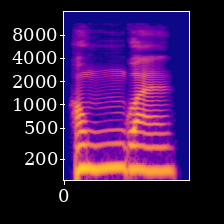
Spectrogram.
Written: 宏观

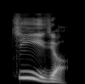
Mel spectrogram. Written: 计较

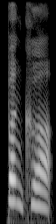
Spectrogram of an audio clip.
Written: ben3 ke1

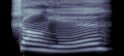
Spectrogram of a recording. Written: 上瘾

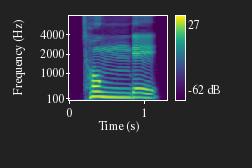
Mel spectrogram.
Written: 重叠

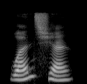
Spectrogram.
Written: wan2 quan2

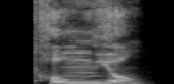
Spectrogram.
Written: 通用

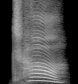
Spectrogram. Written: 岔

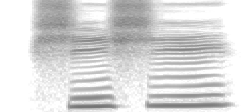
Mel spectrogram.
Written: 失事

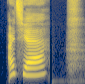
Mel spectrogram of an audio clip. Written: er2 qie3

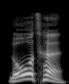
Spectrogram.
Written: 落成

